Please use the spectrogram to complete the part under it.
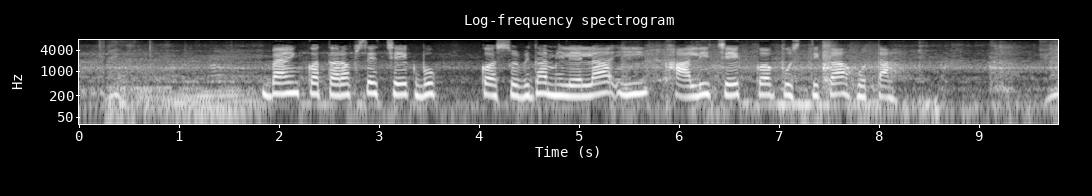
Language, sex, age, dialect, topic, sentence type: Bhojpuri, female, 25-30, Western, banking, statement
